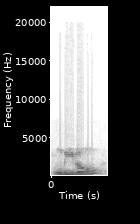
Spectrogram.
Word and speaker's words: Lidl: Talking about the news that we broke on Friday that the German supermarket company Lidl, which rhymes with Beetle, is seeking to open a location at the Tapan Plaza Shopping Center on Route 303.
